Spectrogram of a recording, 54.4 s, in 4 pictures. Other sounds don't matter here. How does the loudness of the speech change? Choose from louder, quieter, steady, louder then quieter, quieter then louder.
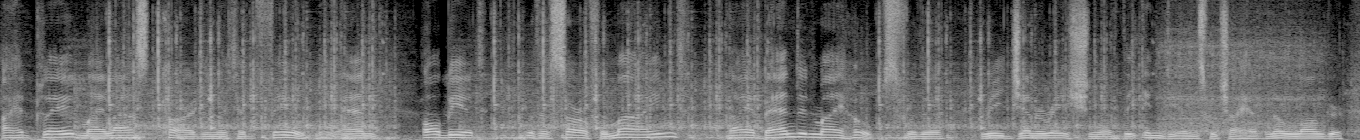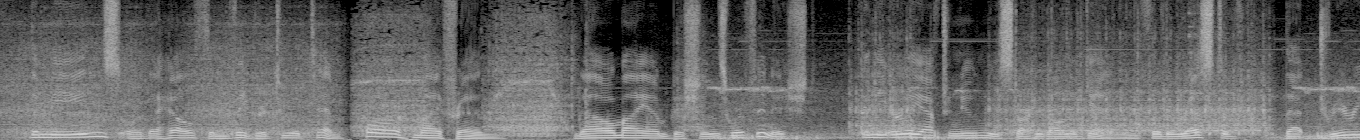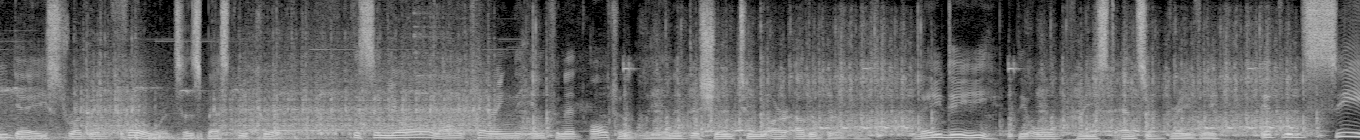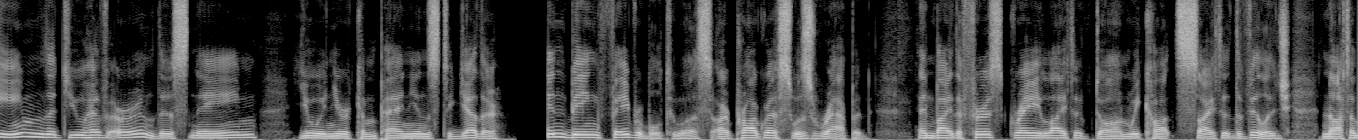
steady.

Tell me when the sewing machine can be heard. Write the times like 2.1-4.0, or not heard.
0.0-40.5.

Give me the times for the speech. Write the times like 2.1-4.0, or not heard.
0.0-18.7, 19.3-54.3.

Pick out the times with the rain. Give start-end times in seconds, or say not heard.
not heard.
